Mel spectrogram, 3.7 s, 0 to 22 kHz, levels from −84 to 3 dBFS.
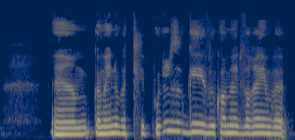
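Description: A speech clip in which, from 1.67 to 1.77 s, the sound hangs on one held moment with a faint buzzy edge before carrying on exactly where it left off, so nothing is skipped but the timing drags. This is a short stall from a late packet: the jitter buffer ran dry, and the receiver stretched the last sound by about 70 ms until the delayed audio arrived, leaving the rest of the stream 70 ms later than before. Shortly after, at 1.98 to 2.05 s and again at 2.22 to 2.29 s, there are two brief smeared wobbles where the real sound seems to blur over. Each is a short concealed packet loss. About 40 ms of audio never reached the decoder in time, and the receiver papered over the gap by extrapolating from the preceding sound before crossfading back into the genuine signal. What was in those gaps is gone rather than delayed. From 2.42 s to the end the voice turns rough and watery, losing its crispness. 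That is a call bitrate drop: the bandwidth estimate fell and the encoder went from 48 to 13 kbps, coding far more coarsely at that starved rate and trimming high-frequency detail, and it stays there for the remaining 1.28 s without recovering.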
